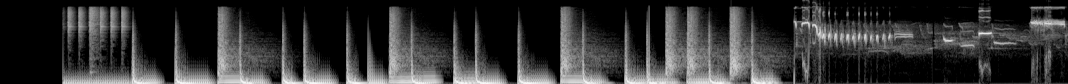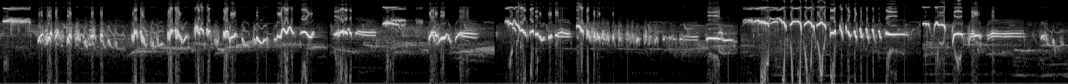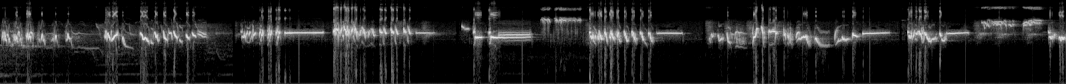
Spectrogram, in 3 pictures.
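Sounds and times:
bird warbling song: 0:08.0 - 0:32.0.

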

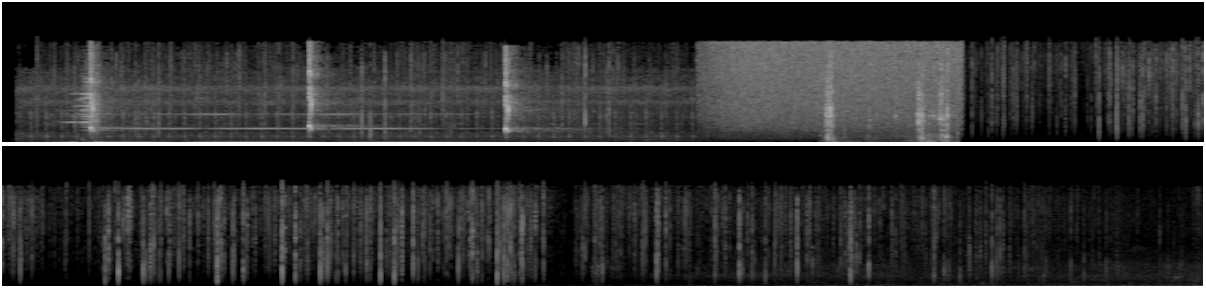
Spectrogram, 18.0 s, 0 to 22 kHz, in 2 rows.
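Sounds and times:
low steady rumble: 0:00.5 - 0:03.8
burst of hiss-like noise: 0:05.2 - 0:07.2.

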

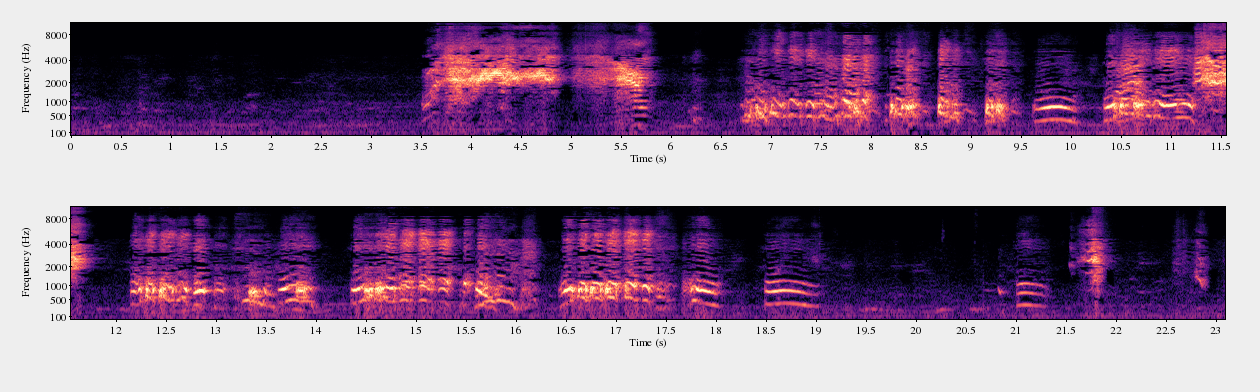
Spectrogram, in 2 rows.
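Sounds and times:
high-pitched baby squeal: 0:03.5 - 0:05.8
babies laughing: 0:06.7 - 0:18.9.

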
